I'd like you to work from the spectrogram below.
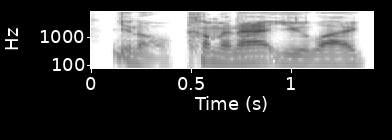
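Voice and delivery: ordinary talk, nothing marked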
